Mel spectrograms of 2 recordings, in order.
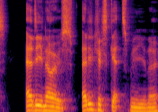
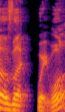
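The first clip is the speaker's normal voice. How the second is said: usual speaking voice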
